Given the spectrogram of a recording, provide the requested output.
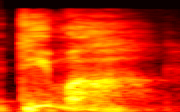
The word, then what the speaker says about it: Timah: How do you pronounce it? Timah. But you have to say Timah.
